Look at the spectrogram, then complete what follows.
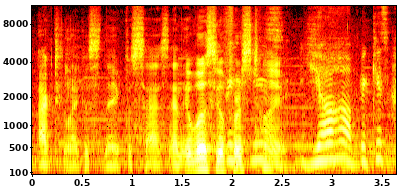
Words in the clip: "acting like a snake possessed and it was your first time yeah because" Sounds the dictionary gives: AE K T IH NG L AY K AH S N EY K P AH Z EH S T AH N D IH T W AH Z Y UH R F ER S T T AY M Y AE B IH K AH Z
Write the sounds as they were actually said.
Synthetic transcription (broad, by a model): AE K T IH NG L AY K AH S N EY K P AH S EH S AH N IH T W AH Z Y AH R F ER S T T AY M Y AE B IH K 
